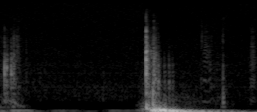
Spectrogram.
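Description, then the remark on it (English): A studio door is pulled open with a faint rustle, then slammed shut in one loud, booming thud that rattles briefly and fades with a low rumble. No one speaks. “Open it and slam it.”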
